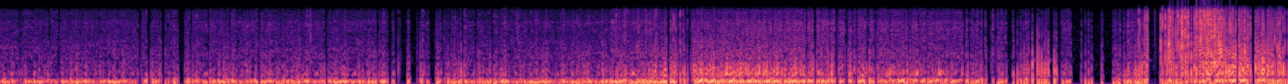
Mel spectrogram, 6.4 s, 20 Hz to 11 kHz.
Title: 1998 Ford Crown Victoria Police Interceptor exhaust leak drive by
